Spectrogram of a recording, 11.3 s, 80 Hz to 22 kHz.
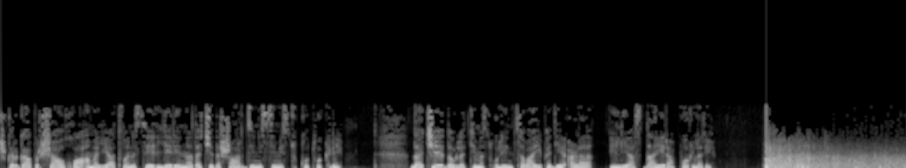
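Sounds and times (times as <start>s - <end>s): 
speech: 0.1s - 9.7s
artillery cannon fire at night near Lashkar Gah in Helmand: 9.6s - 11.3s
long rolling rumble of artillery cannon fire: 9.6s - 11.3s.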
